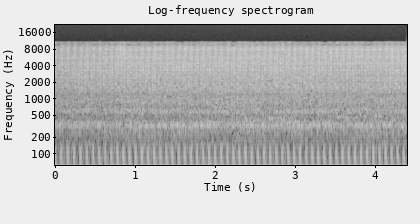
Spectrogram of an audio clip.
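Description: A vehicle engine idling close by, a steady, fast, even low throb.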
